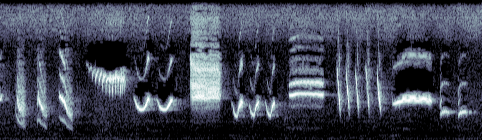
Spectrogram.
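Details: Tame caged Asian starling singing a training song: a rapid, varied medley of high whistles, downslurred chirps, buzzy rasps and clicking trills in quick succession, with short pauses between phrases.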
